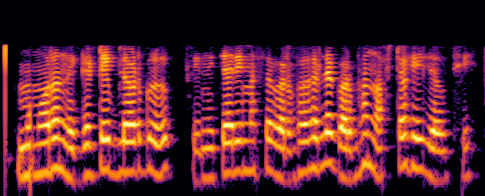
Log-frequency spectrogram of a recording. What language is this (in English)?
Odia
